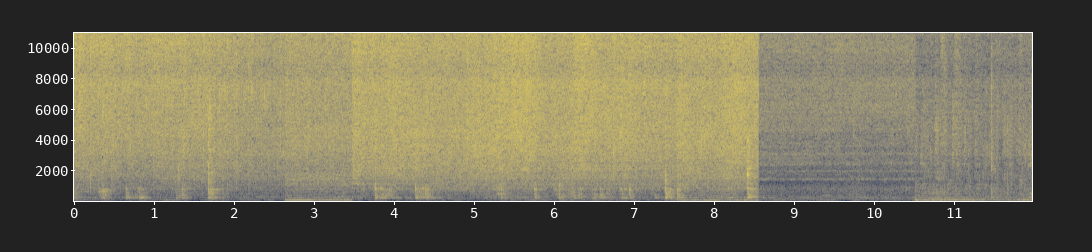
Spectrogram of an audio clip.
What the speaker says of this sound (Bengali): তেল গরম হয়ে গিয়েছে। এবারে প্রথমে আমরা পেঁয়াজ কুচি দিয়ে দিব।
